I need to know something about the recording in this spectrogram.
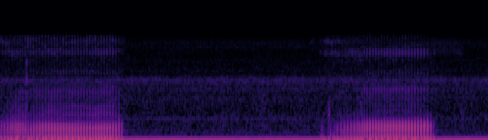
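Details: A Boston Terrier, one of three sharing a couch, snores in two long, low, rattling breaths separated by a quiet pause.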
